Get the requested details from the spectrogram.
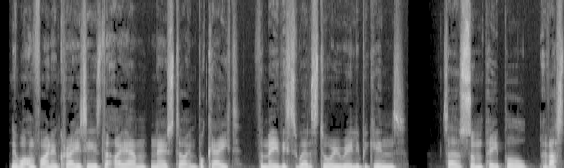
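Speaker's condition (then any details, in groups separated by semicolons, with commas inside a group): No condition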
